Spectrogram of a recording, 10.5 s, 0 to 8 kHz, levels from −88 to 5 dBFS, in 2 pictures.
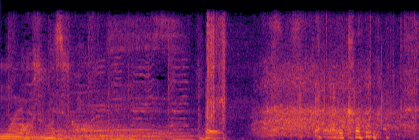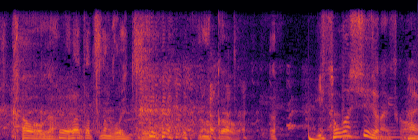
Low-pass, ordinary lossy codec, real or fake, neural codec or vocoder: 7.2 kHz; none; real; none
